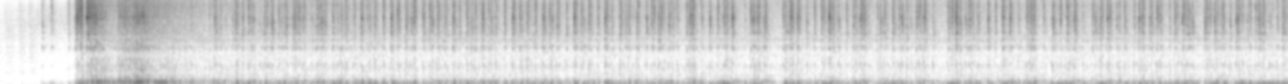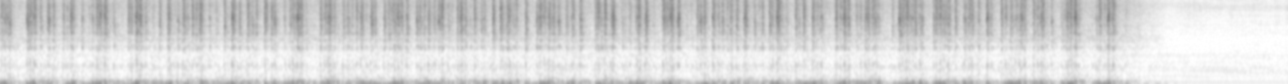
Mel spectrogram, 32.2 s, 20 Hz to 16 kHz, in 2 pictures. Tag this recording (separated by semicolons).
start; motor; engine; v8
